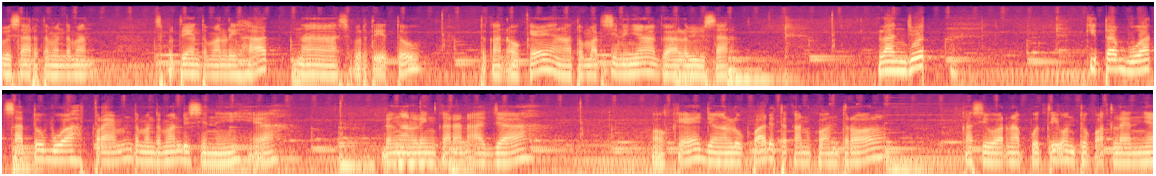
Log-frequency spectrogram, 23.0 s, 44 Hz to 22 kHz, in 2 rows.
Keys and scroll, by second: 9.8 F10, 11.8 z.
